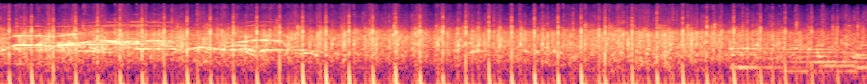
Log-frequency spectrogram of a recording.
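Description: Congregation applauding, with cheering voices in the first few seconds. Music begins near the end.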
